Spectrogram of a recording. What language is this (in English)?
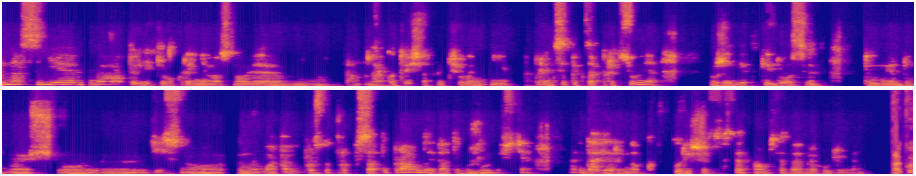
Ukrainian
